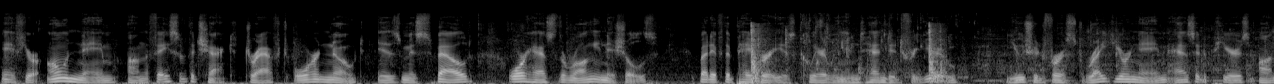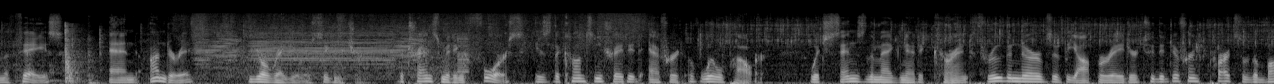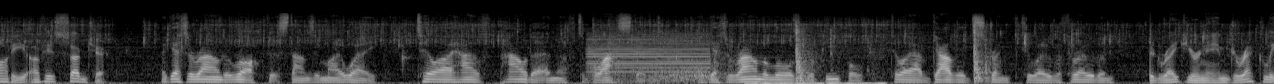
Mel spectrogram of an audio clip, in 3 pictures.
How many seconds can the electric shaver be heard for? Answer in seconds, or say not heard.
6 s.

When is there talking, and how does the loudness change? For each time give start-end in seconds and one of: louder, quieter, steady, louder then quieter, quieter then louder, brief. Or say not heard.
0.0-38.1 steady.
